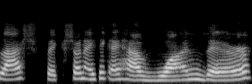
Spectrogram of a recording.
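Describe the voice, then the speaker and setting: In a Western Visayas accent, a woman speaks with a dry, close sound and no echo. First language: Hiligaynon. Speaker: author. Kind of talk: casual interview in Taglish. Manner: halting, many fillers and repetitions.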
